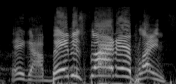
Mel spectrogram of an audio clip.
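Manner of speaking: high, loud outraged grumble; indignant old man. Retold or imitated. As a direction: bark it like a scandalized old veteran.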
